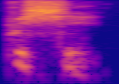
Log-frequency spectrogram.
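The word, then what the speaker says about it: ψ: 요거를 갖다가 우리가 푸시라 그래요. 푸시. 이것도 이중자음이에요. 발음은 피읍, 시옷.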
